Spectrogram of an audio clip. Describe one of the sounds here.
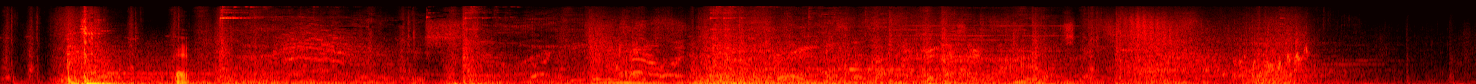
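Weapons clash and magic effects burst in a video game battle.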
